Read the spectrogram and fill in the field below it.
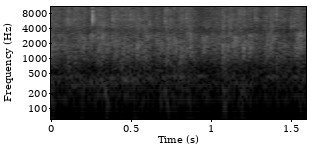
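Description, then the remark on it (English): A crowd claps hands to Jesus in a dense, steady burst of applause, many overlapping claps blending into a continuous crackling roar with no distinct individual beats. “Could you just say in Jesus' name, clap your hands to Jesus one more time.”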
